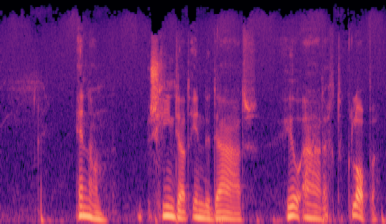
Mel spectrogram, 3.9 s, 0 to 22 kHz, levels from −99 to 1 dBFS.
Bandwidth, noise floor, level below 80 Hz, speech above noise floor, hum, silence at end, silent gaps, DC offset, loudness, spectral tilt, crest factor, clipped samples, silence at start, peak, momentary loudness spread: 18 kHz; -41 dBFS; -48 dBFS; 19 dB; none; 0 s; none; under 0.1%; -23 LUFS; -5 dB/octave; 18 dB; under 0.1%; 0.25 s; -6 dBFS; 20 LU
